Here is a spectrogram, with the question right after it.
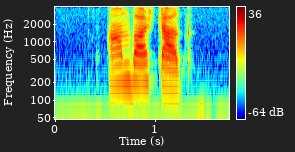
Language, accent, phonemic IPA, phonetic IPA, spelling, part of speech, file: Armenian, Eastern Armenian, /ɑmbɑɾˈtɑk/, [ɑmbɑɾtɑ́k], ամբարտակ, noun, Hy-ամբարտակ.ogg
- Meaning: dam, dike, weir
